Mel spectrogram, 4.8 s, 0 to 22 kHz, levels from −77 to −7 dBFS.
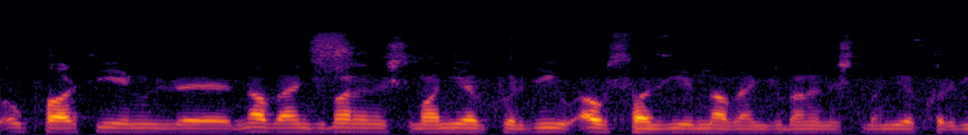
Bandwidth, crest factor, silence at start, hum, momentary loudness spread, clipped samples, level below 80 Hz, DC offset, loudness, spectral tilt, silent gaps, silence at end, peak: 8.6 kHz; 20 dB; 0 s; none; 12 LU; under 0.1%; -78 dBFS; under 0.1%; -31 LUFS; -6 dB/octave; none; 0 s; -12 dBFS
